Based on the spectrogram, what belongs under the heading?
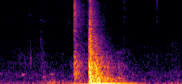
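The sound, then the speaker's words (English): A door is shut after dogs run out, swinging closed with a solid thud, preceded by a brief creak or scrape of movement, then a short low rumble as it settles; moderately loud, no talking. “Let me shut the door here.”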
